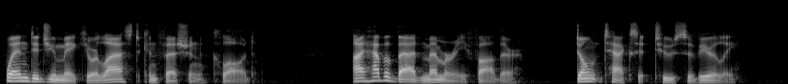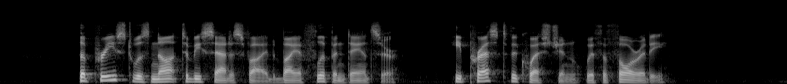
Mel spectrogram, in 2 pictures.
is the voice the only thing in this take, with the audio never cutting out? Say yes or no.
yes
